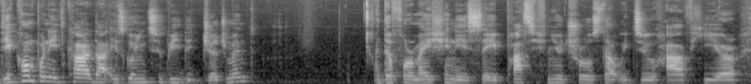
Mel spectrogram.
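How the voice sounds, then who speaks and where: Speaking with a non-native accent, a man uses a fairly high pitch with ordinary variation at a moderate pace. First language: not English. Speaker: tarot reader. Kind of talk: tarot reading monologue. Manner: halting.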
